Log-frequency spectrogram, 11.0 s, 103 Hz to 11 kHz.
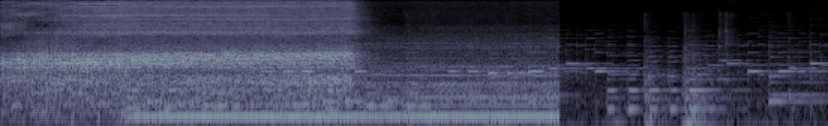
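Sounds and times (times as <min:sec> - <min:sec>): hot water and steam hissing: 0:00.0 - 0:05.0.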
